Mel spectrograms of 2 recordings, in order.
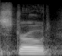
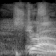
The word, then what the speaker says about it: Stroud: Mother Nancy Strode, and did I pronounce that correctly? No, Stroud.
